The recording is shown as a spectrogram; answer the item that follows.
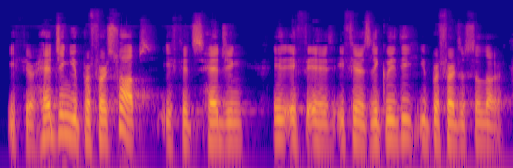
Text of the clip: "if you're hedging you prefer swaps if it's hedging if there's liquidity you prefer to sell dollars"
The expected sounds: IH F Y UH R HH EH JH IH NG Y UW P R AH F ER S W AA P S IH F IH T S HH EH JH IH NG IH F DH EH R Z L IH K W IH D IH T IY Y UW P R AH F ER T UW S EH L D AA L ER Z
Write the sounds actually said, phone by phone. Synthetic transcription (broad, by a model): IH F Y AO R HH EH JH IH NG Y UW P R AH F ER S W AA P S IH F IH T S HH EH JH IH NG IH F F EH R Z L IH K W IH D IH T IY Y UW P R AH F ER T UW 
